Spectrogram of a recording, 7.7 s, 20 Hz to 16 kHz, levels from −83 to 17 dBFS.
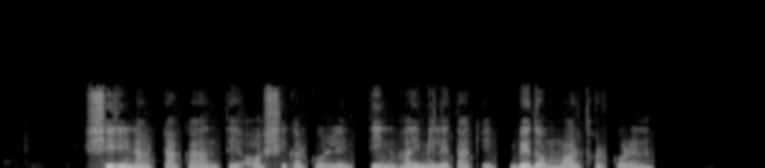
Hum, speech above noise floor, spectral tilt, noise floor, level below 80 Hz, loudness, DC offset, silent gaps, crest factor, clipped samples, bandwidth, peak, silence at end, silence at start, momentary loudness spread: none; 68 dB; -6 dB/octave; -90 dBFS; -60 dBFS; -22 LUFS; under 0.1%; none; 20 dB; under 0.1%; 8 kHz; -2 dBFS; 1.1 s; 0.85 s; 10 LU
